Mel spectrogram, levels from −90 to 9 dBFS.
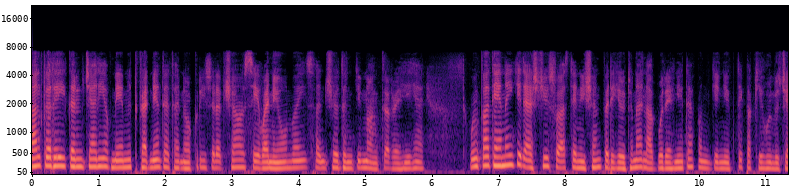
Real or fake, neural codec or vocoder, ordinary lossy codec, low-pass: fake; codec, 16 kHz, 0.5 kbps, X-Codec, HuBERT features, trained on balanced general audio; none; 7.2 kHz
